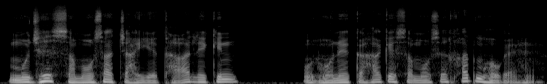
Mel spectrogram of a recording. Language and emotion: Urdu, sad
